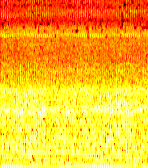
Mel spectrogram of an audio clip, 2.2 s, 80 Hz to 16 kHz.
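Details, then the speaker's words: Audi A3 after timing belt replacement, first start once reassembled: steady, even idle with smooth low hum, no knocks, ticks or misses; normal idle. "So yeah, it's just ready to start it up now and see how she sounds. There we go, running lovely."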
